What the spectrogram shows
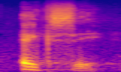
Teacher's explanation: the Xe is a K and S together, exactly like the letter X in English. The letter X in English has two sounds, the K and the S.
